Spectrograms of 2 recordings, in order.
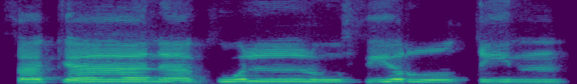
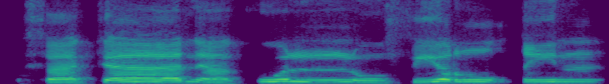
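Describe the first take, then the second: The two takes are said the same way.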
